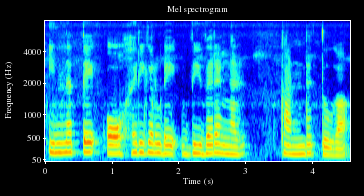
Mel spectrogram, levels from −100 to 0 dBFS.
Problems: low volume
